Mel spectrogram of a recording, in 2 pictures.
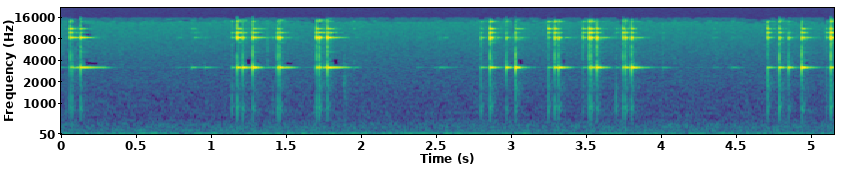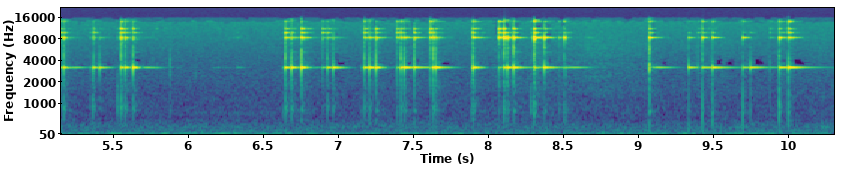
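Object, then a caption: Ceramic mug. A small white printed ceramic mug with Panda Kopanda cartoon prints, hollow with its contents not visible, is held in both hands close up and tapped with fingernails and fingertips. Quick bursts of bright, clicky taps carry a ringing pitch near 3.2 kHz and die away almost at once. A low, steady rumble sits underneath.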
